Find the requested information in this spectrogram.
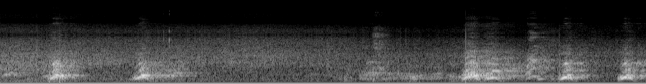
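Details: Šarplaninac puppies Valjana and Oleon at two months old, New Year's Day. Short, mid-pitched yapping barks come singly, then in a quicker cluster of four near the end, separated by quiet gaps.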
